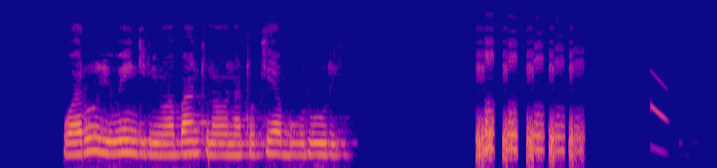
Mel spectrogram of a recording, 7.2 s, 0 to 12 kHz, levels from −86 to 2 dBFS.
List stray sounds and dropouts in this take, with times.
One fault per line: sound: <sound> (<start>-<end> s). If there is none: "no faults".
sound: laugh (4.8-5.9 s)
sound: chirp (6.5-6.7 s)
